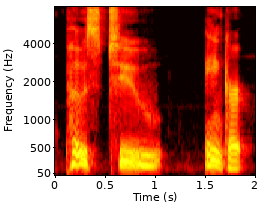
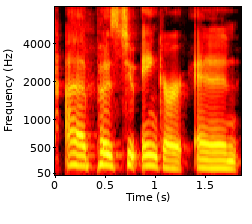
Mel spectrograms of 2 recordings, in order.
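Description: First: Hoarse, voice giving out; rough, fading voice; losing voice. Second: Said in the usual way. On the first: Real, not acted. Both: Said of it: "I'm losing my voice".

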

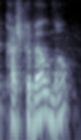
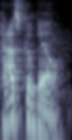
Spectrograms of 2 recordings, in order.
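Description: First: Cascavel with a Portuguese "sh" before the k; Portuguese accent. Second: Cascavel with a plain "s" before the k; corrected pronunciation. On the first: Host trying the team name, unsure, in a Portuguese accent. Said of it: "you say Cascavel in a Portuguese accent". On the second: Host copying the Brazilian guest's correction, Cascavel with a plain "s". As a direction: say Cascavel as "Kass-ka-vel", no "sh". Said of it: "That's it". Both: Real, not acted.

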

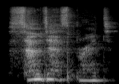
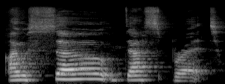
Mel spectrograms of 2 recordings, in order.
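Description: First: Breathless whisper, barely voiced; a hushed, spent whisper of despair; whispered echo. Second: Said in the usual way. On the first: Real, not acted. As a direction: let the words fall away into a whisper. Whispered echo of own words.

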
